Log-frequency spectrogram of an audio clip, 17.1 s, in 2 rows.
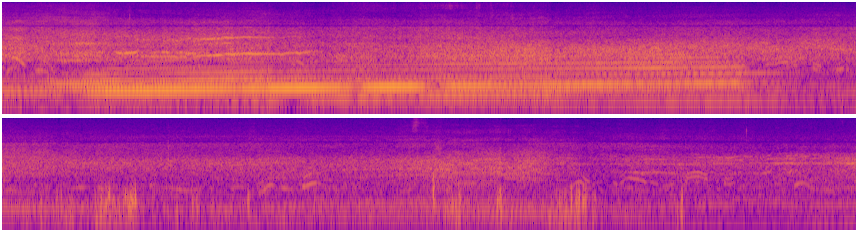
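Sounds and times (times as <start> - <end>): car engine pulling under load: 0.0 - 17.0
tires squealing: 0.0 - 17.0.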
